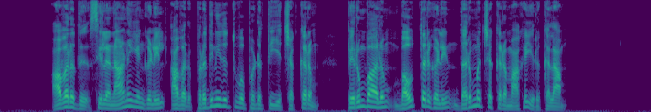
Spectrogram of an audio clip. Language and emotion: Tamil, neutral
